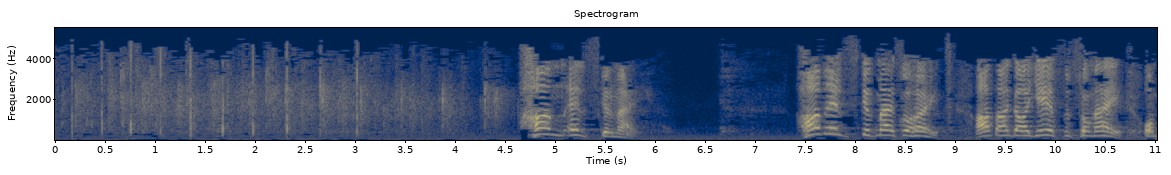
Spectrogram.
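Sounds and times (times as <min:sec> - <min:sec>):
audience applause: 0:00.0 - 0:04.6
speech: 0:04.8 - 0:05.9, 0:07.5 - 0:11.0.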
